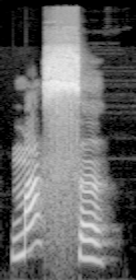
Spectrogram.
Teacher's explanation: Esse som, que parece que sai pelo nariz, porque é o ar que sai por ali, é um som nasal.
